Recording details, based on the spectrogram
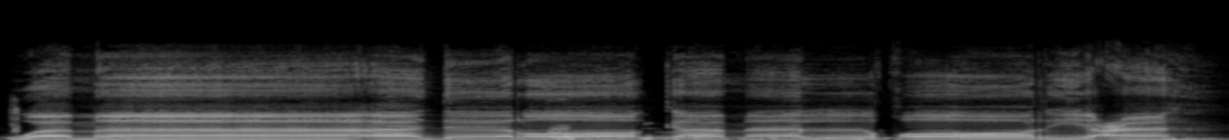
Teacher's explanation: Ada tanda alis kemudian bertemu dengan alif berharokat. Ya, jadi dibaca 4 sampai dengan 5 harakat.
